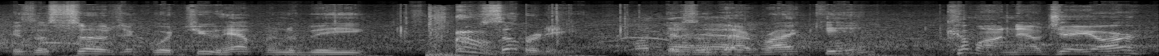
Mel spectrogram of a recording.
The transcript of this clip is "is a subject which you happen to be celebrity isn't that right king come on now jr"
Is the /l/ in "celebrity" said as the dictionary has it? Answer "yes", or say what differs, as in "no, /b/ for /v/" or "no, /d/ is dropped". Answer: no, /l/ is dropped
